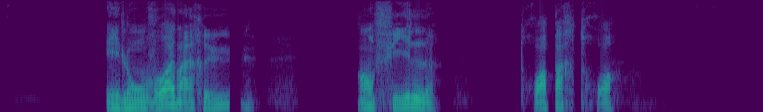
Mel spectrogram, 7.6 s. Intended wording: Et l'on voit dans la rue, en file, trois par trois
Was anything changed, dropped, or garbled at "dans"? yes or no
yes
